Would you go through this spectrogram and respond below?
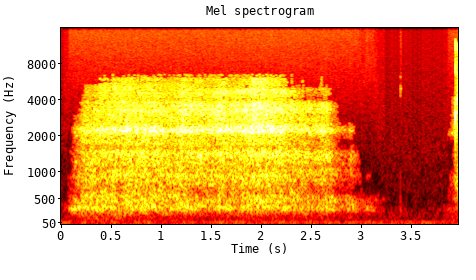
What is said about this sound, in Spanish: Inhala.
